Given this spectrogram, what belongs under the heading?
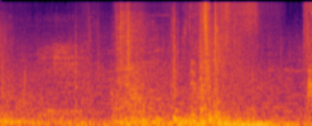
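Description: A Confringo blast spell fired in the game Hogwarts Legacy, a heavy rumbling boom with crackling bursts that swells and sustains, loud and dense throughout.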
